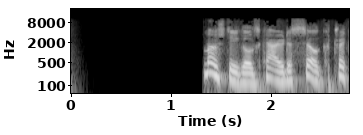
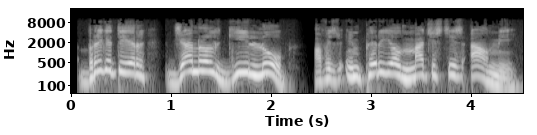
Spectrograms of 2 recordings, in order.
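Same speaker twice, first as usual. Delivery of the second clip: French brigadier; 7 semitones higher than usual. Acted. Brigadier's title.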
